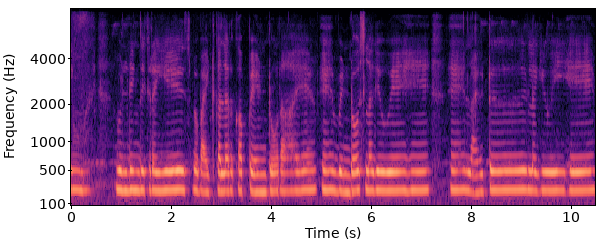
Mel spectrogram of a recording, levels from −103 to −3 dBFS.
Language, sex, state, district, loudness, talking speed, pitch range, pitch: Hindi, female, Uttar Pradesh, Etah, -27 LUFS, 130 wpm, 235-245 Hz, 240 Hz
